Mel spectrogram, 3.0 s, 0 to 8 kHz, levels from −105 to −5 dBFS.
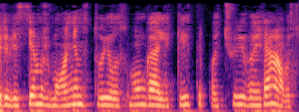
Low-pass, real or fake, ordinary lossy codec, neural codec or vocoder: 7.2 kHz; real; MP3, 48 kbps; none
